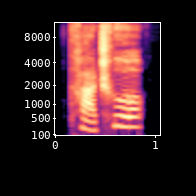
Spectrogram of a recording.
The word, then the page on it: 卡车: kǎ chē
